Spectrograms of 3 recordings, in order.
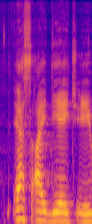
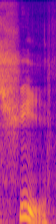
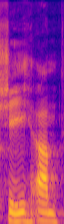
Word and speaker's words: Sidhe: So traditionally, the Shee, S-I-D-H-E, which of course I pronounce Sidhe, for a long time to John, who finally reminded me, or he finally corrected me.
